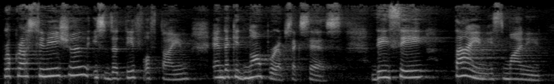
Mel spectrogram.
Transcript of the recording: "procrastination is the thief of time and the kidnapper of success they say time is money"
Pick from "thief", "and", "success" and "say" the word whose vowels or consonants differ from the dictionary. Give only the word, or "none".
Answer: thief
